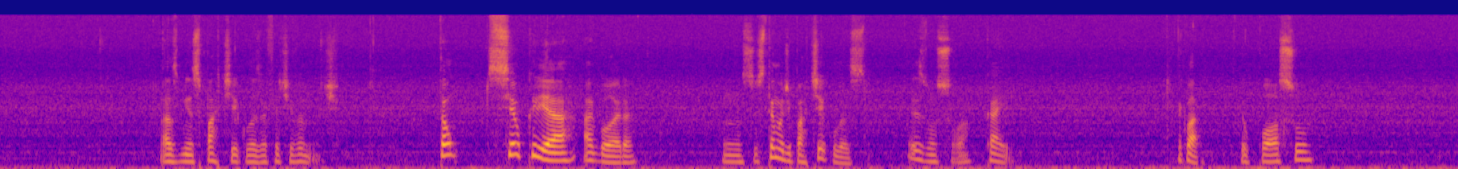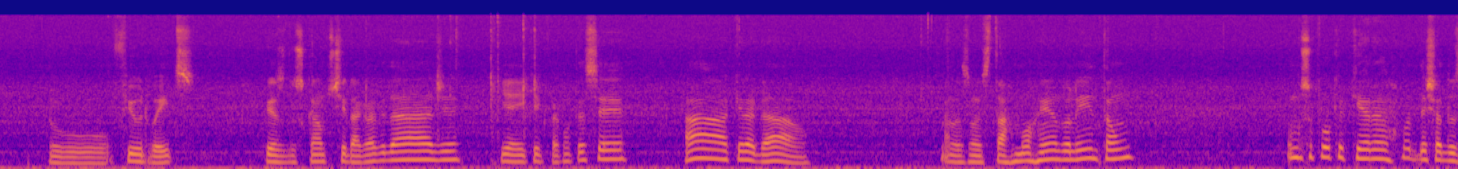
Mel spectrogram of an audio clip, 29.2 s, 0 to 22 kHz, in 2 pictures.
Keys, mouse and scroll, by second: 2.8 shift+middle click, 2.8 click, 2.8-5.3 scroll up 2, 5.3 middle click, 7.3 click, 7.7 click, 8.9 space, 12.8-14.7 scroll down 8, 15.7 click, 17.5 click, 18.5 space, 19.1 Escape, 19.6 shift+Left, 19.9 space, 23.8 Escape, 25.4-26.1 scroll up 10.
